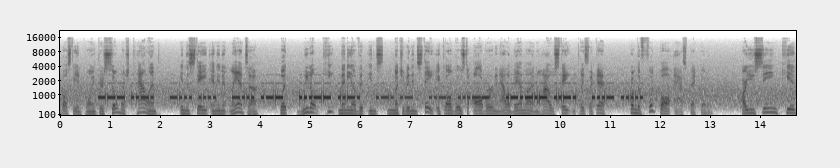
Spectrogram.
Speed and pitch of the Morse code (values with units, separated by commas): 25 wpm, 880 Hz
